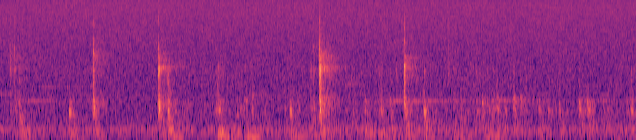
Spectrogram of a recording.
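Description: Small irregular clicks and scrapes of stiff copper wires and a plastic wire nut being twisted together by hand inside a metal breaker panel, the sharpest click a little past three seconds in.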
